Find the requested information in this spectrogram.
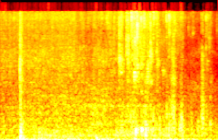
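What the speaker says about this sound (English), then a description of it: "Alright, I'm going to get a shower. Stop wasting water." Water runs steadily from a JML Pure shower head inside a van, a close, even hiss of spray with a few brief splashes and thumps.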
